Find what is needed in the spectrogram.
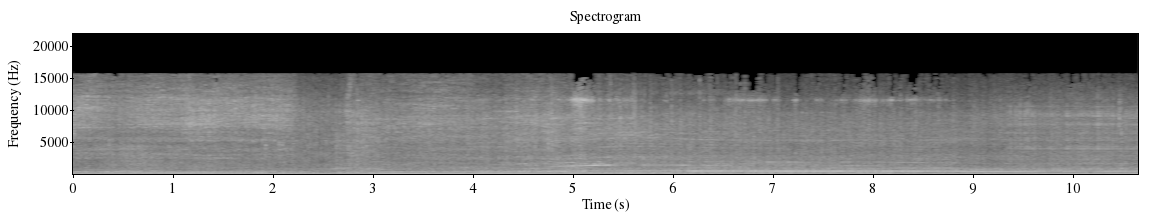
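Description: Komatsu forklift's engine revving under load while its hydraulic lift raises the forks, with a steady whine over the engine; the pitch climbs about two to three seconds in and then holds.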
